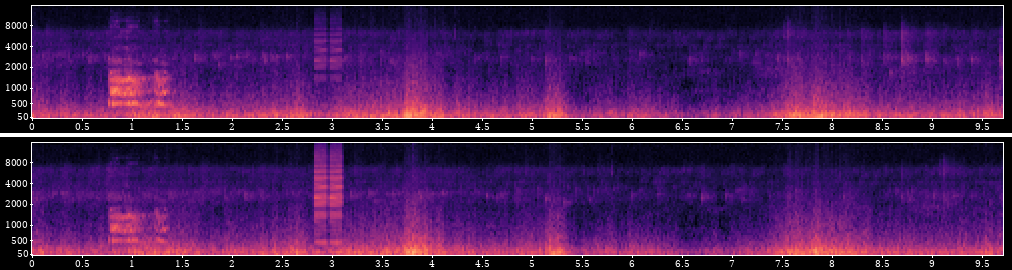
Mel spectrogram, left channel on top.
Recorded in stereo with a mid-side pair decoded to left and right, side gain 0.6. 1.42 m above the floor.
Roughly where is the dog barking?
Ahead left.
